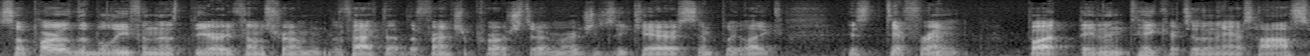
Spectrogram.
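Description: Speaking fast-ish in an unremarkable speaking voice, a man keeps a fairly low pitch, a fairly quick pace and ordinary pitch variation. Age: 20s. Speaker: podcast host. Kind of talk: casual chat.

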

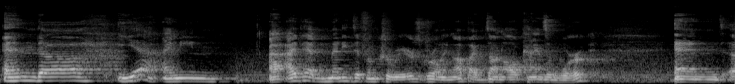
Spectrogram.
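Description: The room echo is audible, and there is noticeable background noise. Over it, a man with an American accent speaks with lively intonation. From Chicago, Illinois. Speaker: vacation rental owner. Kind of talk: interview.

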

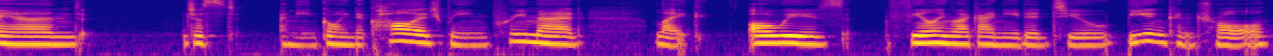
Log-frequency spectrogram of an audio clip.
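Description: Heard on a very clean recording with a silent background, a woman speaks at a fairly low pitch and a very slow pace, with fairly even intonation and long, frequent pauses. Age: 20s. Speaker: dancer and personal trainer podcast host. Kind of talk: solo podcast monologue. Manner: casual, chatty with frequent fillers.

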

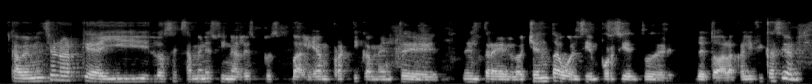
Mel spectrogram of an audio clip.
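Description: At a fairly slow pace with hardly any pauses, a man talks in an unremarkable speaking voice at medium pitch with ordinary pitch variation. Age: 30s. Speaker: podcast guest, designer. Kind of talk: casual chat. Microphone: cutting out, too far from mic.

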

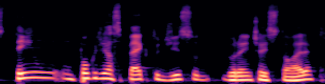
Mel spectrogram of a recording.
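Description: A man's dark, mellow voice at a fairly high pitch with ordinary variation and a moderate pace, dry and close with no echo, on a very clean recording with a silent background. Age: 20s. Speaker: podcast host. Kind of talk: book review monologue.

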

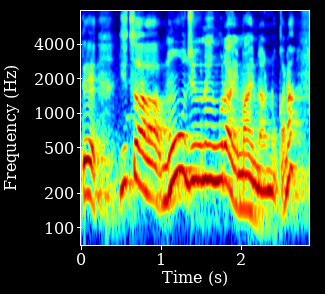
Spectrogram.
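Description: This man's voice shows very wide pitch swings. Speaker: science teacher. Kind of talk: casual interview chat. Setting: sharing one microphone in a studio. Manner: laughs often.

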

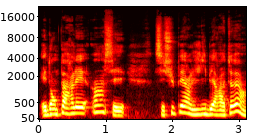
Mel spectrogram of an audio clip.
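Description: With lively intonation, a man talks in a fairly high pitch. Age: 40s. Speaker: video maker and YouTuber. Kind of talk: casual chat. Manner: animated.

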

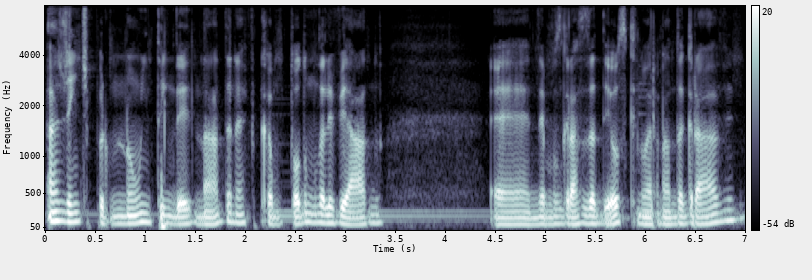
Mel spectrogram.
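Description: Fairly low in pitch with ordinary variation, a man's dark, mellow tone moves at a moderate pace. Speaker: student podcast host. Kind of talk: personal storytelling.

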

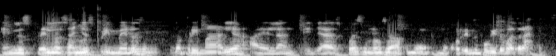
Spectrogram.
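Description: A man talks at a very fast clip with hardly any pauses, his fairly low voice moving in lively intonation. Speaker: radio host and station director. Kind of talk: casual interview chat. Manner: fluent.

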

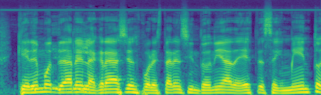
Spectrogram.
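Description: The recording is very clean, with a silent background. A man speaks in an animated tone. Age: 30s. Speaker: radio host. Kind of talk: casual chat.

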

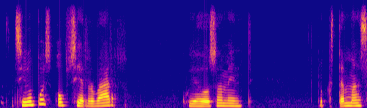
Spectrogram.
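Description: A woman talks with a Mexican accent at a fairly slow pace. Her pitch sits in the medium range. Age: 20s. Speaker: podcast host. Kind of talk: casual monologue. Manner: animated.

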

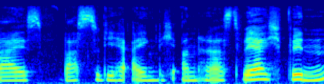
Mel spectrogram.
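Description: Ordinary pitch variation in a woman's dark, mellow tone. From Germany, Hannover. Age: 20s. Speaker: podcast host, network marketing entrepreneur. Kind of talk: solo monologue, personal story. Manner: frequent filler hesitations.

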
